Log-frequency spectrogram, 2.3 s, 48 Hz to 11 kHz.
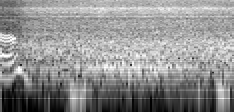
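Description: Bissell ProHeat 2X Revolution Pet Pro carpet cleaner running, a steady motor hiss of its suction.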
